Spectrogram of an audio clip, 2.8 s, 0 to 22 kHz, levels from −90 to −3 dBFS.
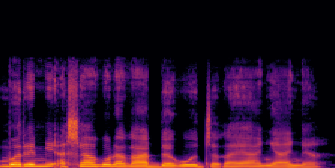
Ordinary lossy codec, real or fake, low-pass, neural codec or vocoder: none; fake; 14.4 kHz; codec, 32 kHz, 1.9 kbps, SNAC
